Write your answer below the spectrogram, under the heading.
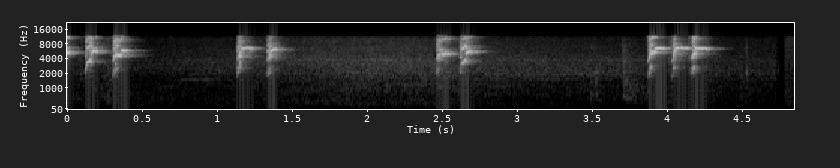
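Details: Rosy-faced lovebirds with orange faces and green bodies chirp in bursts of two or three shrill notes, each burst about a second apart, in a cage by a window with faint street hum between.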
